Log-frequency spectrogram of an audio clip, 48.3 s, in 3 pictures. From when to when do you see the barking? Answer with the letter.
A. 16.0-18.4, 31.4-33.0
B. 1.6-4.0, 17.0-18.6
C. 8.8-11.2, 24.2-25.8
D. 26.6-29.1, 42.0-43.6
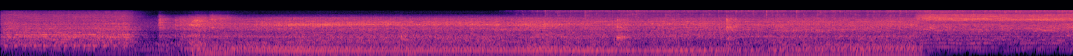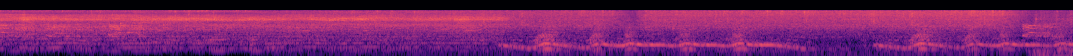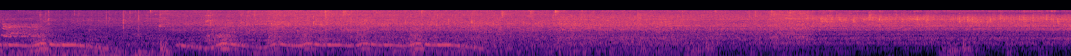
A.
